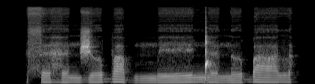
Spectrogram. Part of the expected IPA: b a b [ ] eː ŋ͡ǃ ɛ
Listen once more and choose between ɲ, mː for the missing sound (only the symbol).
mː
